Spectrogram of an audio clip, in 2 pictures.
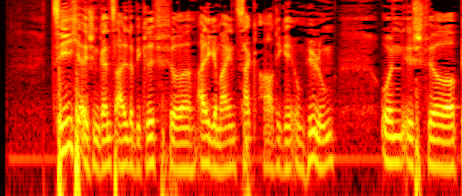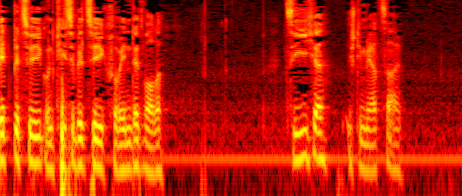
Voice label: "zieacha", schwaebisch

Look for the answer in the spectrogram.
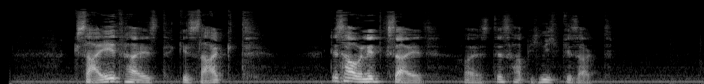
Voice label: gsait, schwaebisch; G'sait heißt gesagt

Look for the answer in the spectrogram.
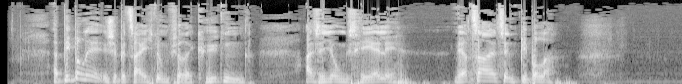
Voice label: "bibberle", schwaebisch; Bibberle ist eine Bezeichnung für ein Küken (Jungtier eines Huhns), Mehrzahl: Bibberla

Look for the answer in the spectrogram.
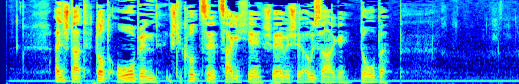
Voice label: doba, schwaebisch

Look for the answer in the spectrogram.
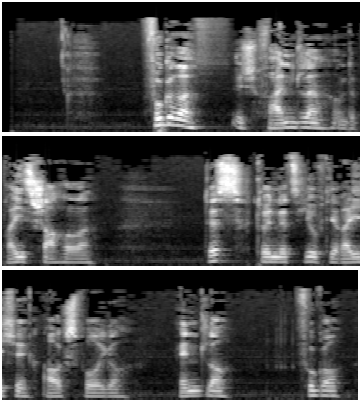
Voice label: fuggera, schwaebisch

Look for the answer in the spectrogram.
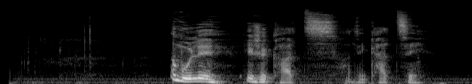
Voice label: "mulle", schwaebisch

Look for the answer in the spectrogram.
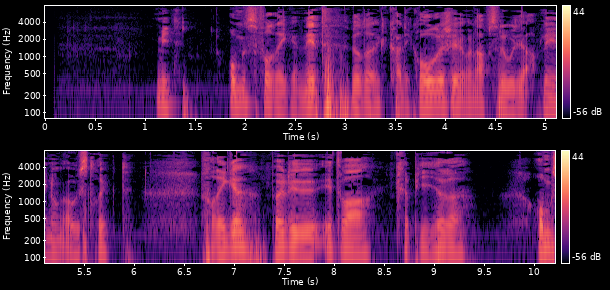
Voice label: verregga, schwaebisch

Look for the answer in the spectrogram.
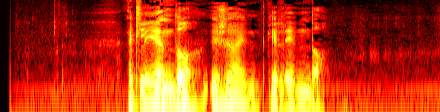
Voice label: "gleandr", schwaebisch

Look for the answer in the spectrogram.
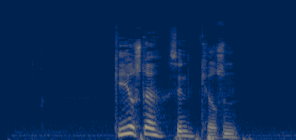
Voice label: "kirschta", schwaebisch

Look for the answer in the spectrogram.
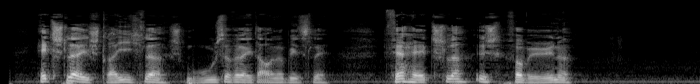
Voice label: haetschla, schwaebisch

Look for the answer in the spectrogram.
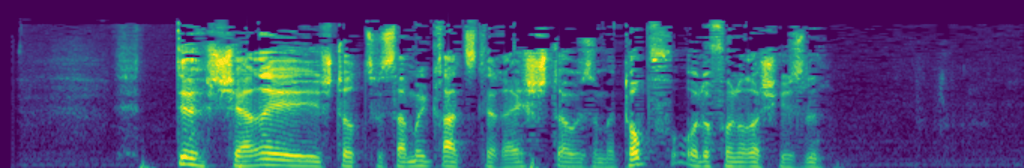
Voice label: scherre, schwaebisch

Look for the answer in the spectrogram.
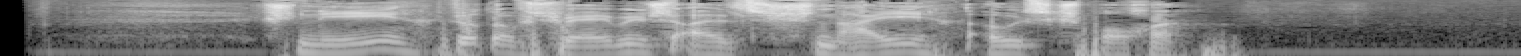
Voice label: "schnai", schwaebisch; Schnee wird auf schwäbisch als Schnai ausgesprochen

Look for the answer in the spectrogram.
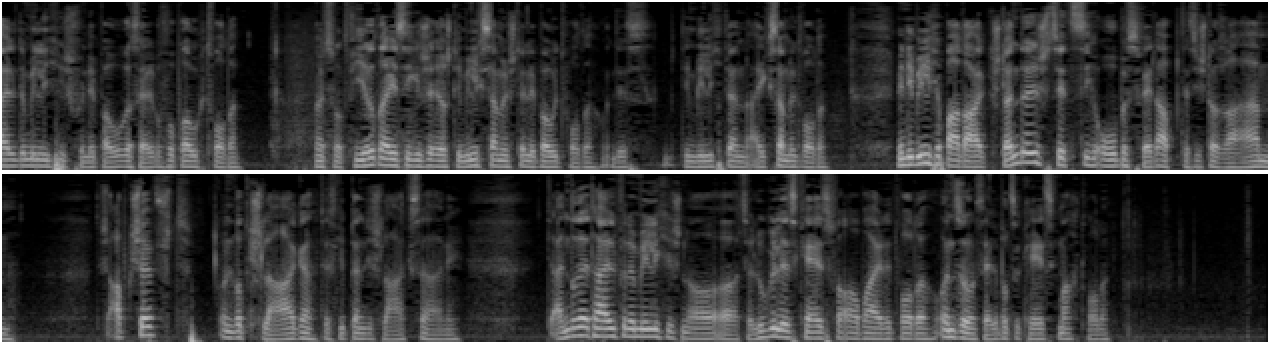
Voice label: "schlagrahm", schwaebisch; Schlagrahm wurde die Sahne genannt.

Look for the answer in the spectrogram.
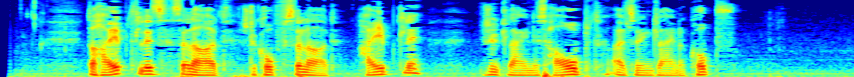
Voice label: haeptlessalat, schwaebisch

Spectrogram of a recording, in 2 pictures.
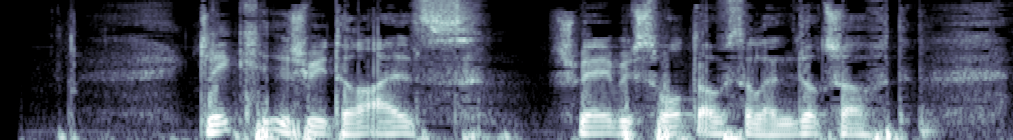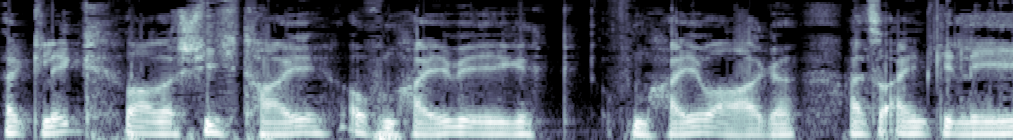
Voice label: gleck, schwaebisch; A‘ Gleck war eine Schicht Heu auf dem Heuwagen = Gelege.

